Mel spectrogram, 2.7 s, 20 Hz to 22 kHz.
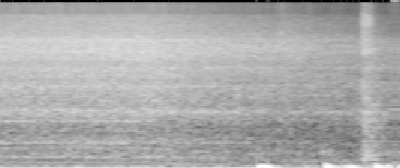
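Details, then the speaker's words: Project car's oil cooler fan beside the microphone, toggled on, drawing about 2.6-2.8 amps: soft steady low whoosh, no rattle, grinding or wobble over quiet background; normal running. "we will try the oil cooler fan right beside me here let's toggle that sweet again same about 2.6 2.8 amp draw"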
